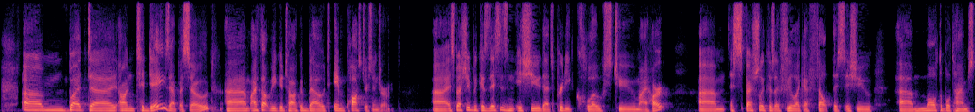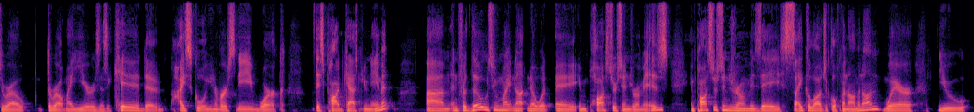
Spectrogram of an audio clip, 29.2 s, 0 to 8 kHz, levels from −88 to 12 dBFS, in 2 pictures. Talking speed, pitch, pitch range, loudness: 160 wpm, 120 Hz, 105-135 Hz, -21 LUFS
